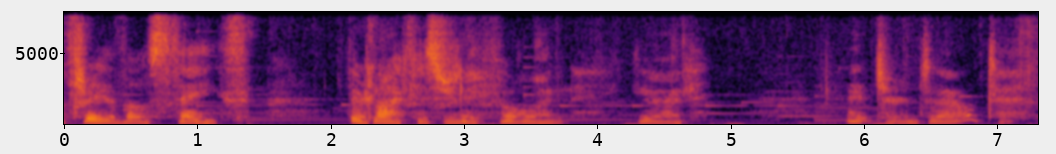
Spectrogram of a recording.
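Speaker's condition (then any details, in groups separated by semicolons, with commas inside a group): Parkinson's disease; reduced arm swing, lost smell, trouble lifting overhead, fluctuating symptoms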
